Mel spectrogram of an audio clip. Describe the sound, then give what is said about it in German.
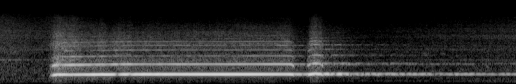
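A loud, steady steam train whistle at a railway station blasts for about two and a half seconds, briefly cuts out, then sounds again and fades into hissing steam, with no voices present. “Das hörte man vor dem Zweiten Weltkrieg auf vielen deutschen Bahnhöfen.”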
